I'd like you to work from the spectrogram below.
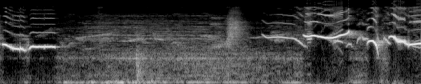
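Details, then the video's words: Oriental magpie-robin song to provoke rivals: an opening pure whistle, a quiet pause with faint background rustle, then a bright rising whistle and quick twisting notes. "memancing emosi Kacer lawan"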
